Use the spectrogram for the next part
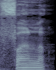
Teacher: Falaq itu dibaca falaq karena qaf adalah huruf qalqalah, jadi memantul.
